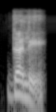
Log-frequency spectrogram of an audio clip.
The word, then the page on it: gully: Indian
